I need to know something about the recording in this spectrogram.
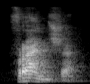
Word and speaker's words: Francia: во Франции, in Francia, и так произносится, Франция, Франча, Франча, in Francia, на горах, в горе.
